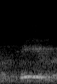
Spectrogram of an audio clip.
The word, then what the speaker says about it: McIver: We pronounce it McIver in Georgia. Probably he pronounced it McIver.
